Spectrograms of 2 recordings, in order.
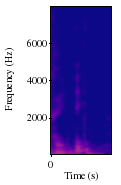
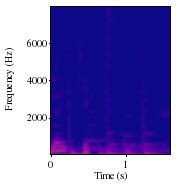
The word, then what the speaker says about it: Reiki: je l' en France c'est souvent appel Reiki mais chez nous au Japon on l'appelle leiki vous allez voir la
